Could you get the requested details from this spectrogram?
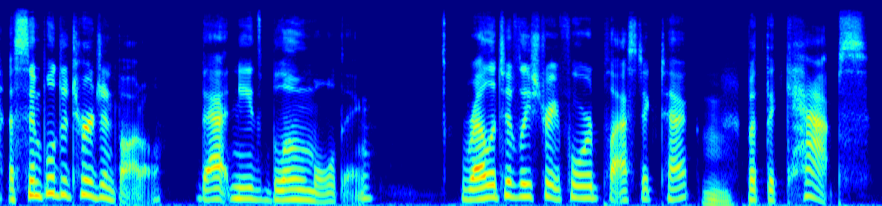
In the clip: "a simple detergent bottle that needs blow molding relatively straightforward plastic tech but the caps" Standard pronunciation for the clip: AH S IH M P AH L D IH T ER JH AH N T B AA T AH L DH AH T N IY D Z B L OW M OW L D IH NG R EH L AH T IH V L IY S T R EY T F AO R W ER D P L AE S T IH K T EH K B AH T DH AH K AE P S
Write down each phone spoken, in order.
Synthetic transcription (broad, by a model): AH S IH M P L D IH T ER JH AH N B AA T L DH AH T N IY D Z B L OW M OW L D IH NG R EH L AH T IH V L IY S T R EY T F AO R W ER D P L AE S T IH K T EH K B AH T DH AH K AE P S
